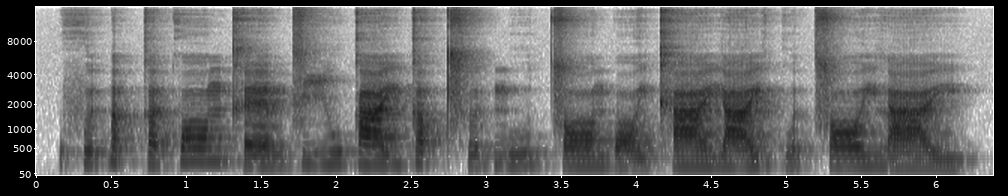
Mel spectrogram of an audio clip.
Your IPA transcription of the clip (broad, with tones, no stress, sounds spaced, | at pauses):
f ɵ˨˥ t̚ ɐ˥ p̚ k ɐ˨ t̚ f ɔː˥ ŋ kʰ ɛː˨˩ m t͡s iː˨˥ w k aː˧ j k ɐ˥ p̚ t͡sʰ ɵ˨˥ t̚ m uː˨˥ t̚ t͡s ɔː˨ n p ɔː˨˩ j kʰ aː˨ j aː˨˥ j kʷ ɐ˨ t̚ s ɔː˧ j l aː˨˩ j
